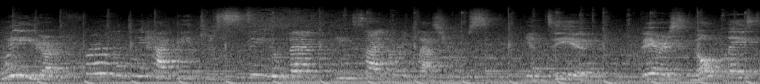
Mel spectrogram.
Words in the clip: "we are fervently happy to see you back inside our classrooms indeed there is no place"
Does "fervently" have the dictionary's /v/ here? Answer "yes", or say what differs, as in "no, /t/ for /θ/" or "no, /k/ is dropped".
no, /f/ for /v/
